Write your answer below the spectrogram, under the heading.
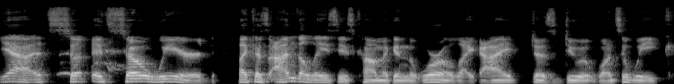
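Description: A man with a plain, everyday voice and an American accent speaks at a fairly slow pace and fairly low pitch, with ordinary pitch variation and hardly any pauses. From Chicago. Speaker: comedian. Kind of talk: casual chat.

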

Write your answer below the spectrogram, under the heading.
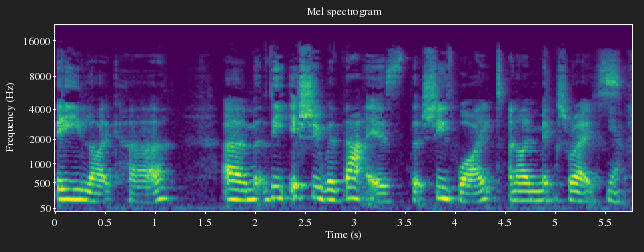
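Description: A somewhat breathy woman with a London accent, fairly low pitch, fairly even intonation and a fairly slow pace. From North London (Wembley). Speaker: blogger and body positivity campaigner. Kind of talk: interview conversation.

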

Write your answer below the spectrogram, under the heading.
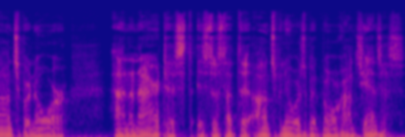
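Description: Very fast and somewhat breathy, a man talks in a very deep, low voice. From Ireland. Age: 30s. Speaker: actor and filmmaker. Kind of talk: casual chat. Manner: animated.

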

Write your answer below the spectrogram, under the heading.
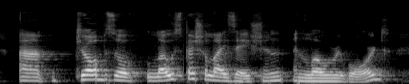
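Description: The speaker has a non-native accent and lively intonation. The background is quiet. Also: woman. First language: not English. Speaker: banking executive and author. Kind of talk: interview.

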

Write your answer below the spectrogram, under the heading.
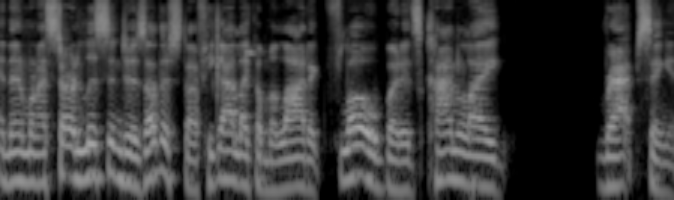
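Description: An unremarkable speaking voice, a man's fairly high pitch moves with ordinary variation at a fairly quick pace. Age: 30s. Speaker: podcast host. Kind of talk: casual podcast interview.

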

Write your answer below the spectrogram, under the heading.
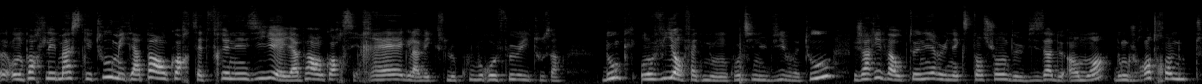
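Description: A woman with a plain, everyday voice talks at a fairly quick pace, her fairly high pitch varying in an ordinary way amid big swings in loudness. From France, Paris region. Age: 20s. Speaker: podcast host. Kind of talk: solo personal monologue. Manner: casual, chatty.

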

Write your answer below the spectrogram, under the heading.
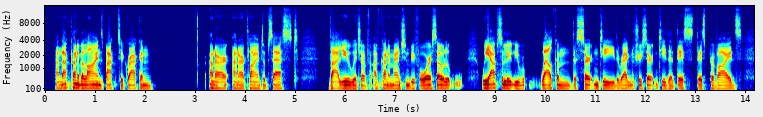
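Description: Fairly low in pitch, a man speaks at a moderate pace with monotone, flat intonation in a dry, close sound with no echo. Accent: Irish. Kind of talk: interview. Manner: hesitant, many fillers and repeats.

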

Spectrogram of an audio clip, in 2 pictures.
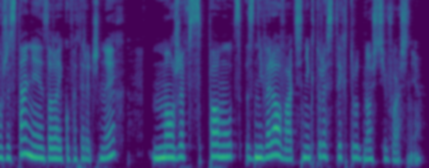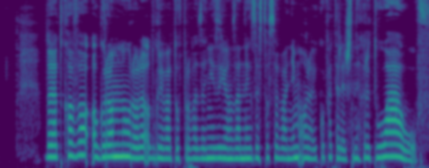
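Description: In a normal speaking voice, a woman talks at a moderate pace and a fairly high pitch, with fairly even intonation. The sound is dry and close with no echo, a very clean recording with a silent background. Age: 30s. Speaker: podcast host. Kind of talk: scripted narration; interview.

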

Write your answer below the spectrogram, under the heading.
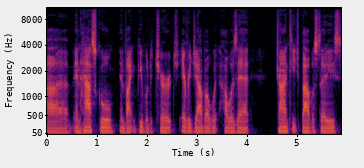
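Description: A bright, sharp voice with a South Carolina accent, flat and monotone at a fairly quick pace, dry and close with no echo in a very clean recording over a silent background. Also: man. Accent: Southern US (South Carolina). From US South, Orangeburg, South Carolina. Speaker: pastor. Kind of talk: podcast interview.

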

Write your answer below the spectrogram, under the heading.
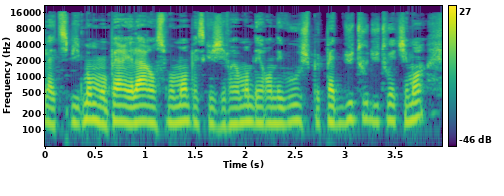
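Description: With a monotone, flat intonation, a woman speaks at a very deep, low pitch. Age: 30s. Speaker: entrepreneur. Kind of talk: interview. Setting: stage with audience. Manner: fast.

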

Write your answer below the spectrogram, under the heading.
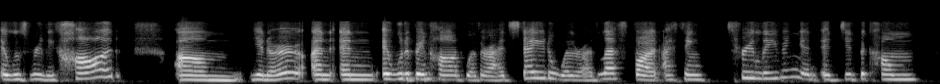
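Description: Speaking at a moderate pace, a woman with an Australian accent uses a fairly high pitch. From Australia, Tamworth New South Wales. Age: 30s. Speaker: astronomer and science communicator. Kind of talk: live-streamed interview. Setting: live stream to schools.

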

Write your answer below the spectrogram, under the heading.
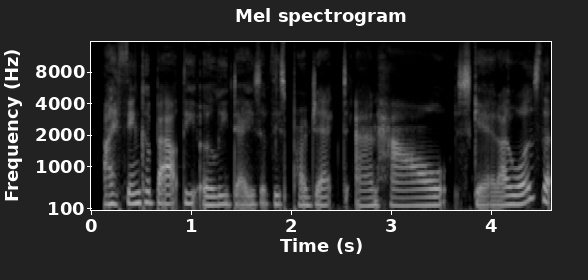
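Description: A woman speaks with an Australian accent at a moderate pace. The sound is dry and close, with no echo. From Sydney, Australia. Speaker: musical theatre creator. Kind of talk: interview. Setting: studio.

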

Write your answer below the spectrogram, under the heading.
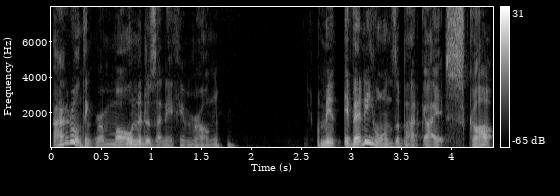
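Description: A man with an English accent talks at a very fast pace, his pitch swinging very widely, in a dry, close recording with no echo that is very clean against a silent background. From England. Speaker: film podcast co-host. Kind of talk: casual chat.

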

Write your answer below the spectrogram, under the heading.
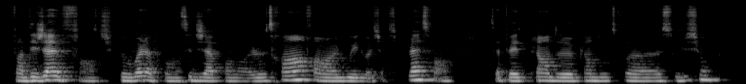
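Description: A woman's fairly low voice at a fairly quick pace, monotone and flat, with big swings in loudness. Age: 30s. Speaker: podcast guest, mother. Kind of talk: casual interview. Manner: hesitant, many fillers.

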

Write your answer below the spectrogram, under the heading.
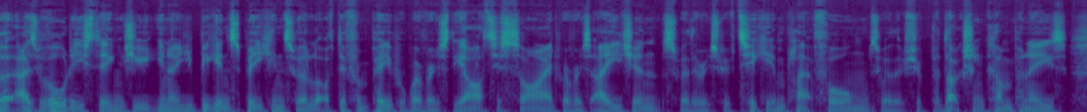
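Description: The voice moves at a very fast pace in a monotone, flat intonation, on a very clean recording with a silent background. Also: man, fairly low pitch for a man. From South East London. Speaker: music executive. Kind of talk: casual interview. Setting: studio. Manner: self-conscious about voice.

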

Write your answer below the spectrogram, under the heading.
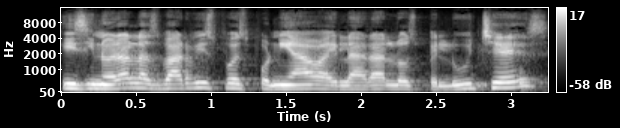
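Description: Here is a woman with a normal speaking voice at medium pitch. Her pace is moderate and her pitch varies in an ordinary way. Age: 20s. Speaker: dance teacher. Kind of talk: interview.

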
